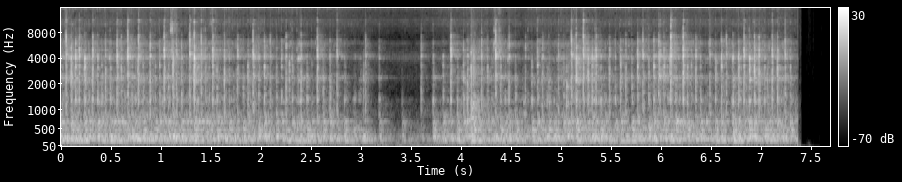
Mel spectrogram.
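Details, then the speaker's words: Spinning wheel bobbin with too much play between its bore and the spindle, jumping and clacking loudly against the spindle in use: fast, uneven wooden clacking, three or four a second. "In this particular scenario the bobbin has too much space between the internal diameter and the diameter of the spindle which causes the bobbin to jump during use and clack against the spindle."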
